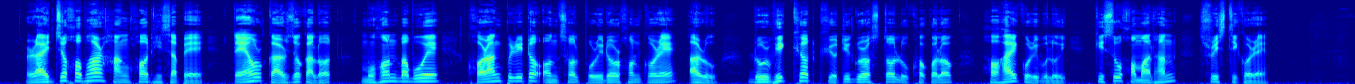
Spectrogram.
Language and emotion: Assamese, neutral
